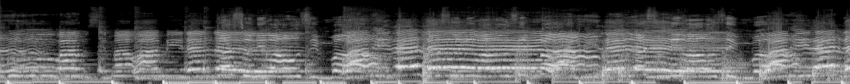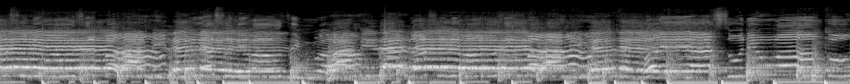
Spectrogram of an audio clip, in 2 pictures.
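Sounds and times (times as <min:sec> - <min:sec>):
female vocal group singing in harmony: 0:00.0 - 0:17.0
low bass line: 0:00.0 - 0:17.0.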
